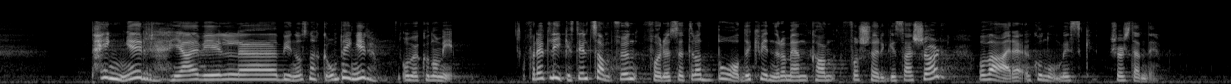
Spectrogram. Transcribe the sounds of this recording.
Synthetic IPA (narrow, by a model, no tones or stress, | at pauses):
pʰɛŋːəɾjæɪʋɪlbəjʏnːəɔsnɑkːəɔmpɛŋːəɾʔɔmœkʊnʊmḭː | fɔɾɛt̪liːkəst̪ɪlt̪sɑmfʉnfɔɾʉt̪sɛt̪ːəɾɑt̪̚boːd̪əkʰʋɪnːəɾɔmɛnːkʰɑnfɔʂœɾɡəsæɪʂøːɽɔʋæːɾəʔœkʊnṵːmɪskʂøːlst̪ɛnd̪ɪ̰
